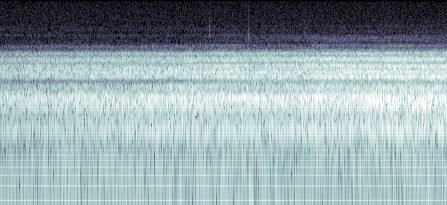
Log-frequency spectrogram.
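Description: CB radio receiver hissing with static between transmissions, a steady band-limited rush that grows slowly louder.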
